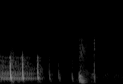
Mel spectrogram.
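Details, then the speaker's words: Needle EMG myotonic discharge in a patient presumed to have myotonic dystrophy: rapid buzzing tonal bursts that swell and fade on their own, starting and stopping suddenly. "show you which is the myotonic discharge because they're all kind of consistent and it stops and starts suddenly"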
